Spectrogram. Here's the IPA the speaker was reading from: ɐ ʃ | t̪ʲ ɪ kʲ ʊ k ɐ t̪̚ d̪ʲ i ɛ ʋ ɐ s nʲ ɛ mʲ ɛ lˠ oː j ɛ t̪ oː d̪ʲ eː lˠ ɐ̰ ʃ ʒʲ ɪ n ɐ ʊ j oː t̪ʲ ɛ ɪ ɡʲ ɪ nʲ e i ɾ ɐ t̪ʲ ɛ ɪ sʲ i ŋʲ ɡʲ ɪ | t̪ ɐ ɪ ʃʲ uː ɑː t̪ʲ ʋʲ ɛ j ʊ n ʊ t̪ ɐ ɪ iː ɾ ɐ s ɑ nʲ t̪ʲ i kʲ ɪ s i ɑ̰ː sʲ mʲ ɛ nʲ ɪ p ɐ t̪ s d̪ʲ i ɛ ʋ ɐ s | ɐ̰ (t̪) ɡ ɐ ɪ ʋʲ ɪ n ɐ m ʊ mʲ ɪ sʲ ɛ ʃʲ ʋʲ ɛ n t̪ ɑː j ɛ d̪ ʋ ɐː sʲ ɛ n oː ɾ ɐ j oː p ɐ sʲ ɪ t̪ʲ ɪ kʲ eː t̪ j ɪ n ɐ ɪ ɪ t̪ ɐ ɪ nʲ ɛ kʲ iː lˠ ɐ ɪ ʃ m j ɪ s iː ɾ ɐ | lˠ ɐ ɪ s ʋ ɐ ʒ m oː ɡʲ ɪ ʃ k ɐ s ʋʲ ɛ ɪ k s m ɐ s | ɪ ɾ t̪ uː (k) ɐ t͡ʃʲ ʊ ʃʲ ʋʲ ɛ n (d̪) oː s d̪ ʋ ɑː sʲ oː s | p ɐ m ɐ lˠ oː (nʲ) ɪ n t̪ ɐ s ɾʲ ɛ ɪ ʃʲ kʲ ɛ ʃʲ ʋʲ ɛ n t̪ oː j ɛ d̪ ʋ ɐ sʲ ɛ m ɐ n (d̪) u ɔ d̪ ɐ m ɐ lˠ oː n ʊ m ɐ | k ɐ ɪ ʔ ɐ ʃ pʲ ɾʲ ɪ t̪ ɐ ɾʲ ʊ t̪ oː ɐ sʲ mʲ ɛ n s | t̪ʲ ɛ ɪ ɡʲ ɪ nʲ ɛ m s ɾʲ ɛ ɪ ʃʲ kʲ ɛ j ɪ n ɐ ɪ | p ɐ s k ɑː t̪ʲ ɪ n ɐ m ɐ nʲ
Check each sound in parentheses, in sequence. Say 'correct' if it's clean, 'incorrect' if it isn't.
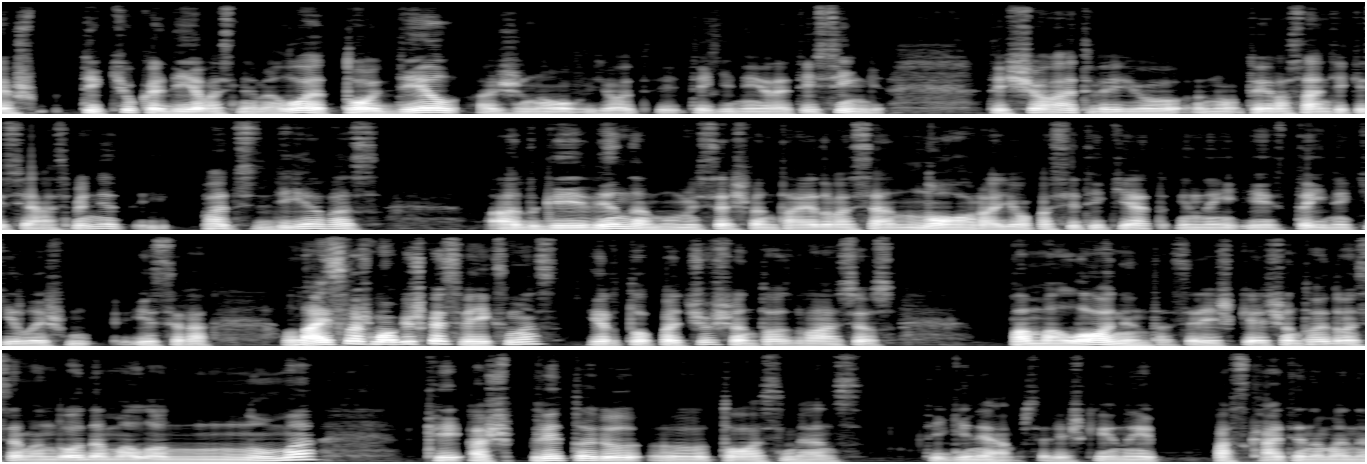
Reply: incorrect, incorrect, incorrect, correct, correct

